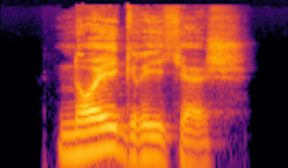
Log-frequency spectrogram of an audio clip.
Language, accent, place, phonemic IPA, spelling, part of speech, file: German, Germany, Berlin, /ˈnɔɪ̯ɡʁiːçɪʃ/, neugriechisch, adjective, De-neugriechisch.ogg
- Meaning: Modern Greek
